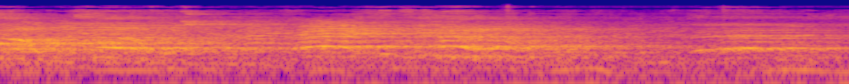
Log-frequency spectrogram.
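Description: Amateur boxing bout in a large hall: punches and footwork thud in the ring, with voices calling out that echo in the room.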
